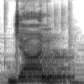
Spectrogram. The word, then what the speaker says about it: Can: I'm very sure that one question is popping in your mind that it's Can, not Can. Let me make it very clear. In Turkish language, it will be pronounced as Can.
